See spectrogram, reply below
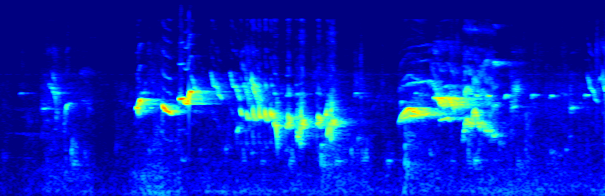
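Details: Ruby-throated bulbul in an aviary, its song played as a lure for birds that are slow to sing. After a short silence come rich warbled phrases with falling slurs, then a louder rippling, chattery passage.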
